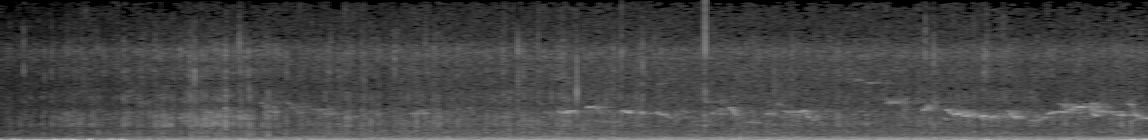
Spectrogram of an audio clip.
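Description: Steady rain falling on open water over a constant low rumble. From about halfway through, a bird twitters in a high, wavering chatter that grows stronger near the end.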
